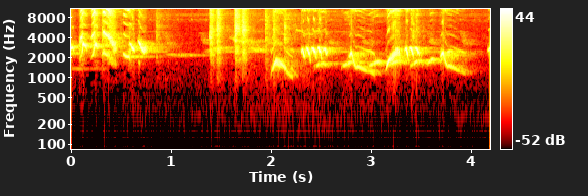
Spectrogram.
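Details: White-rumped shama singing an isian-filled song in the morning, used as a lure to provoke captive birds into singing; rich whistled phrases, a long steady whistle, then sharp rising and falling notes in quick bursts.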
